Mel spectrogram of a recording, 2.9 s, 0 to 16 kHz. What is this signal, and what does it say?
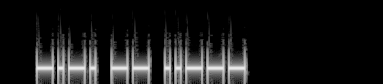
Morse code, heard as a keyed tone, about 30 wpm, 700 Hz. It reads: CM2
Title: Callsign Prefixes for Top 100 DXCC - 30wpm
